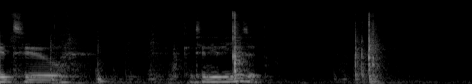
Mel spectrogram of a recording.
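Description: A plastic phone case clicks and taps as it is handled.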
